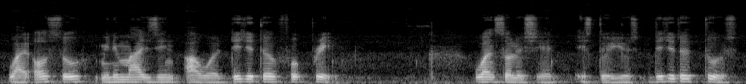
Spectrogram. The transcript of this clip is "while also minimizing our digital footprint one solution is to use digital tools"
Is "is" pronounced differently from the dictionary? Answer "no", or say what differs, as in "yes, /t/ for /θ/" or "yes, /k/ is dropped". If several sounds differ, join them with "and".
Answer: yes, /s/ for /z/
